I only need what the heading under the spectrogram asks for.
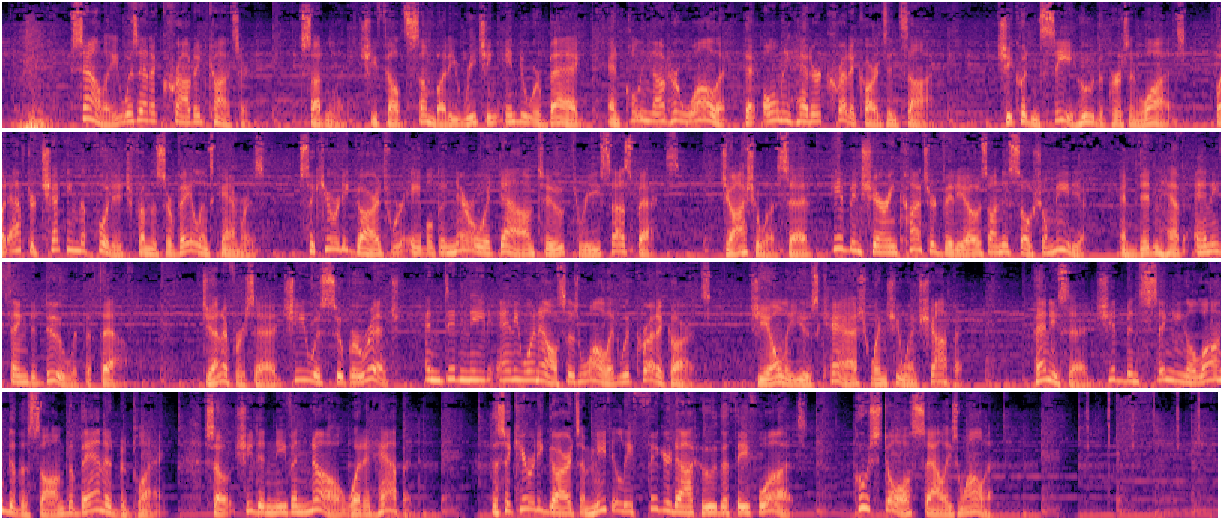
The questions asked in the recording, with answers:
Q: Who stole Sally's wallet?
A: Nobody told Jennifer that the wallet contained only credit cards, but somehow she still knew it.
